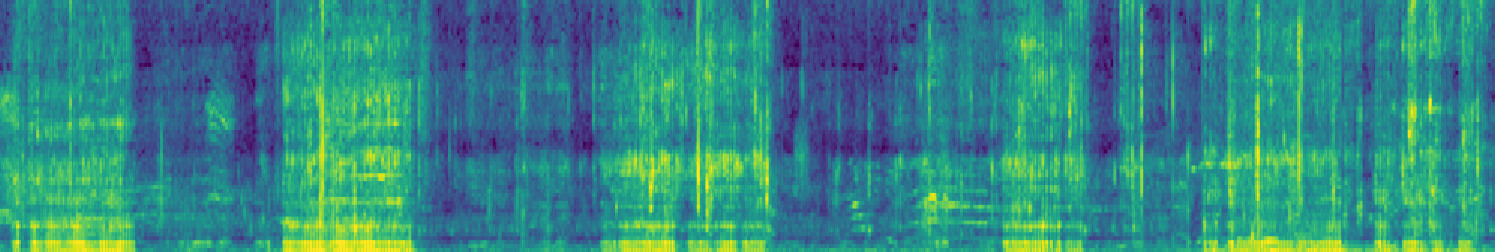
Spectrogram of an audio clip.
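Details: Pig on a farm snoring: deep, rough, low breathy bursts about a second or more long, recurring every three to four seconds, with quieter rasping and faint higher squeaky tones between them.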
